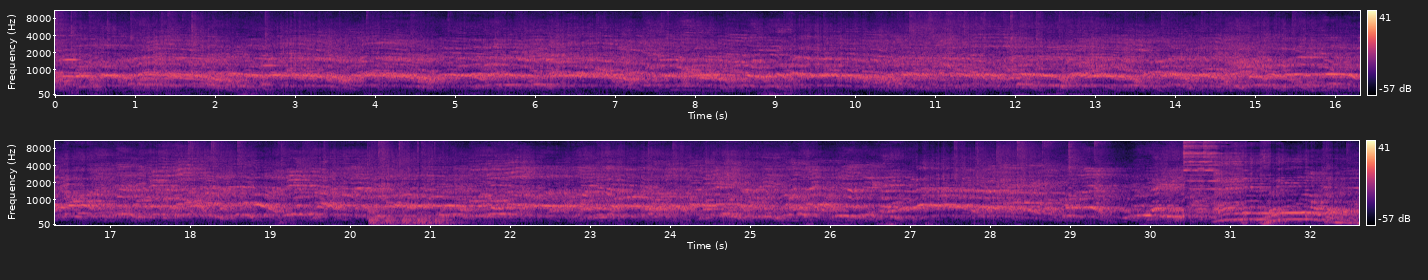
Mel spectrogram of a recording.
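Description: Kickboxing crowd shouting and calling out continuously, many voices overlapping, with a few sharp knocks among them.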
